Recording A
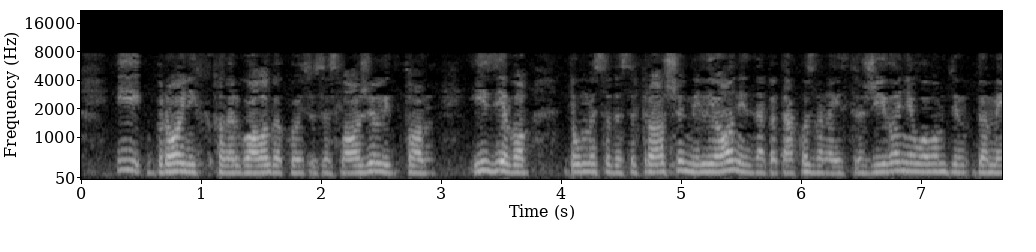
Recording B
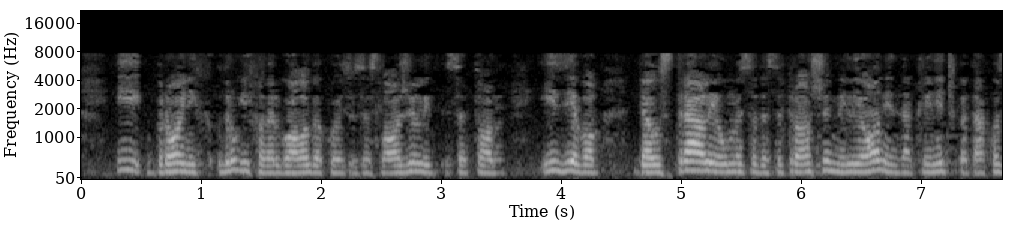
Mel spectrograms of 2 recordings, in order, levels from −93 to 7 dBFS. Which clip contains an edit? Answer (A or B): A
